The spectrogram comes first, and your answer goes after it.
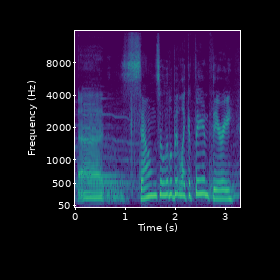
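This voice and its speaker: Animated, theatrically puzzled man. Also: high voice, measured pace. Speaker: podcast co-host, former theme park skipper. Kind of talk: scripted audio theater dialogue. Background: guitar music.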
